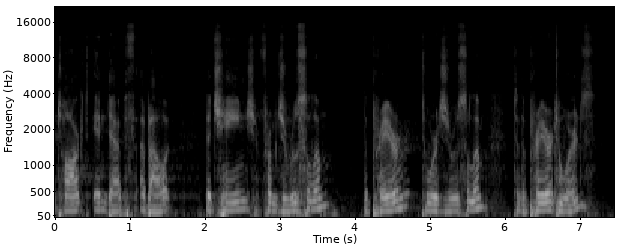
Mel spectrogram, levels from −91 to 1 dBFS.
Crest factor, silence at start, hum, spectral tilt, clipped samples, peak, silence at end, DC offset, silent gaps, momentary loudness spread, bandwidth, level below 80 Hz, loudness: 18 dB; 0 s; none; -6.5 dB/octave; under 0.1%; -26 dBFS; 0.3 s; under 0.1%; none; 10 LU; 16 kHz; -54 dBFS; -43 LUFS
